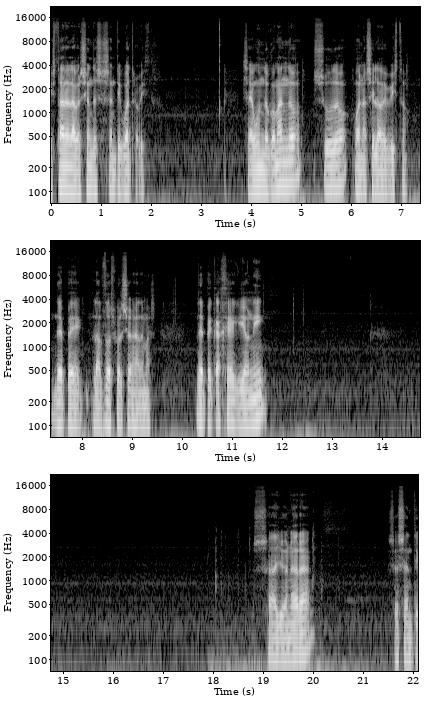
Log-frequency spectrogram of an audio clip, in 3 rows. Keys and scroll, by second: 3.7-7.9 typing, 9.8-10.3 typing, 16.9-19.6 typing.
